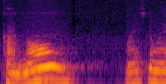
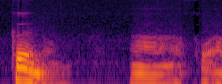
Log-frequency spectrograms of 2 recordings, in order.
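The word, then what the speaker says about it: cânon: cuidado né de pronunciar essa palavra porque eu já ouvi muita gente falando canon mas não é canon cano a a pronúncia correta né cá não ou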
